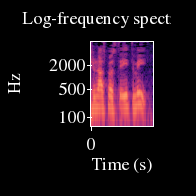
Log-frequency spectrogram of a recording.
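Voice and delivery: ordinary talk, nothing marked

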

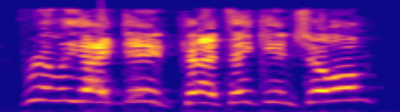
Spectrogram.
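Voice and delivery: high, loud, eager protest; pleading insistence. Acted. David begs to show his doubters, pleading insistence.

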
